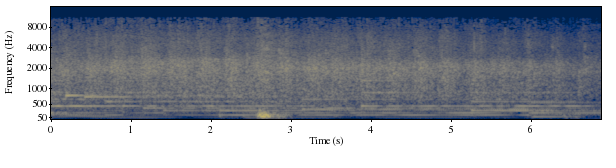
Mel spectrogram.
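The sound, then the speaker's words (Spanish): A crowd claps steadily and loudly for several seconds, giving applause to the Lord, a dense wash of applause over sustained musical tones, with one brief thump partway through and no talking. “Si tú lo crees, dale un fuerte aplauso al Señor.”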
